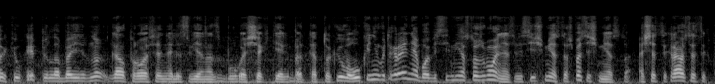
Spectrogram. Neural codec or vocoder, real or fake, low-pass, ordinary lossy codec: vocoder, 22.05 kHz, 80 mel bands, WaveNeXt; fake; 9.9 kHz; MP3, 48 kbps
